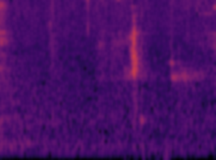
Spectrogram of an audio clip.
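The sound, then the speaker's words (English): Quiet crunchy chewing of locusts being eaten, with a couple of crisp bites standing out briefly against soft mouth sounds and no talking. “Why are locusts always so crunchy?”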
